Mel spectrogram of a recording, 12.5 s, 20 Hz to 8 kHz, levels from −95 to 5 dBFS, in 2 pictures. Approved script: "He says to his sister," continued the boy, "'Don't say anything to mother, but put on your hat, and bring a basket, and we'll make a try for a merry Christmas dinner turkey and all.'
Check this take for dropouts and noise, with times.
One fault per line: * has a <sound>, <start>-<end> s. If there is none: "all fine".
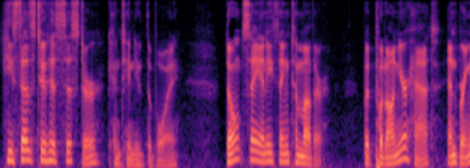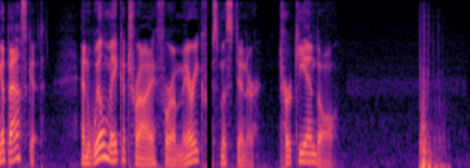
* has a dropout, 9.0-9.1 s
* has a thud, 11.8-12.3 s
